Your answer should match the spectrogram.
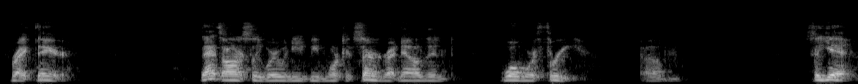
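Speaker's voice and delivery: usual speaking voice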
